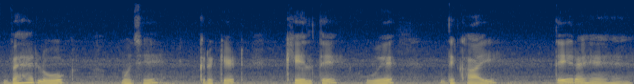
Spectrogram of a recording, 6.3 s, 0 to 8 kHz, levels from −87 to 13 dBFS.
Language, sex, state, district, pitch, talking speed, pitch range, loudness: Hindi, male, Madhya Pradesh, Katni, 125 Hz, 95 wpm, 125-135 Hz, -18 LUFS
